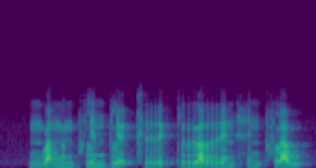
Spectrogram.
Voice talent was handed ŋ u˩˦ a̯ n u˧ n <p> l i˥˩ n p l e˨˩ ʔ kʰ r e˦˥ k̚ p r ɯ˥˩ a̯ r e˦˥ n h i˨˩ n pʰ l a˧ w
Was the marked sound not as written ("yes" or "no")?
yes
